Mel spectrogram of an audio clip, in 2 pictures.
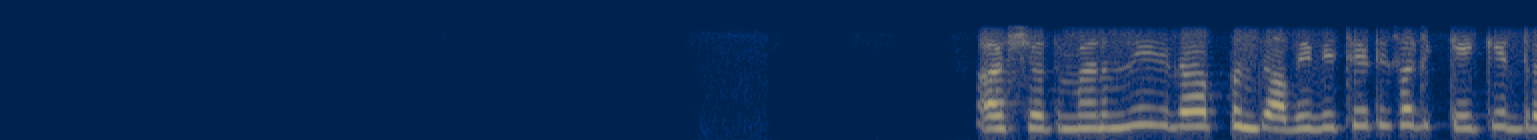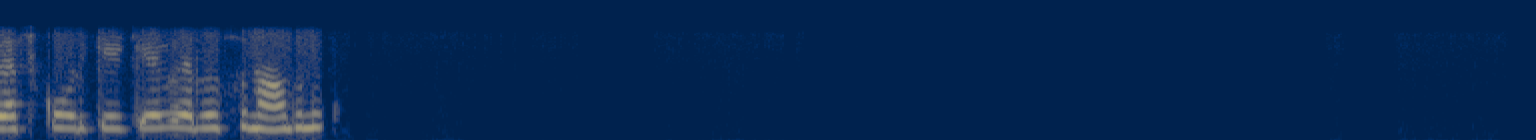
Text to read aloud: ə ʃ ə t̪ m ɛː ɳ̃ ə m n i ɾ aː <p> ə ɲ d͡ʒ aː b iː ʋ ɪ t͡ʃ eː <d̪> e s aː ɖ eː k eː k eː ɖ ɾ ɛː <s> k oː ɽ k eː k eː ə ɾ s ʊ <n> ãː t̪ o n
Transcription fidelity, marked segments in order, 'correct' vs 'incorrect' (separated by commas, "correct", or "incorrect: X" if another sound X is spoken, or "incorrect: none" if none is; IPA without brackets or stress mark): correct, incorrect: t̪, correct, correct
